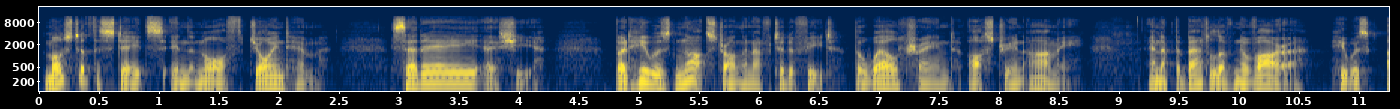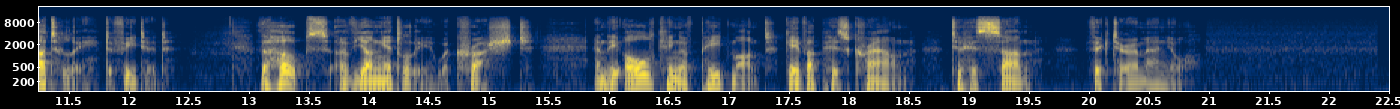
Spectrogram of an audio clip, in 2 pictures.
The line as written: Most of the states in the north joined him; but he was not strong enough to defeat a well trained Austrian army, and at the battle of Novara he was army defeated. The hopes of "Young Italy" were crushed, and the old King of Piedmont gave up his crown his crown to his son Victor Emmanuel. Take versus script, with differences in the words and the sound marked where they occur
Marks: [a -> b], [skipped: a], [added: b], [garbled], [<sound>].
Most of the states in the north joined him; but he was not strong enough to defeat [a -> the] well trained Austrian army, and at the battle of Novara he was [army -> utterly] defeated. The hopes of "Young Italy" were crushed, and the old King of Piedmont gave up his crown [skipped: his crown] to his son Victor Emmanuel.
